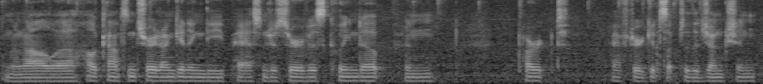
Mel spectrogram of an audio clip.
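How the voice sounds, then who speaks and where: A man streaming a game, chatting casually with other players in a relaxed, hesitant way with many fillers. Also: low voice, moderate pace, a little hiss or hum. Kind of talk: casual voice chat while playing.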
